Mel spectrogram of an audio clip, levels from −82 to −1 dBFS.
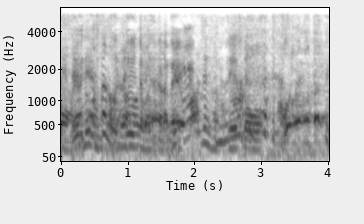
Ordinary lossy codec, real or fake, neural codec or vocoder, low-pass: none; fake; codec, 16 kHz, 4 kbps, FreqCodec, smaller model; 5.4 kHz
